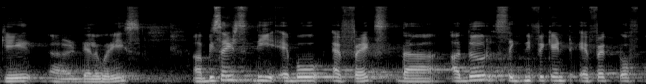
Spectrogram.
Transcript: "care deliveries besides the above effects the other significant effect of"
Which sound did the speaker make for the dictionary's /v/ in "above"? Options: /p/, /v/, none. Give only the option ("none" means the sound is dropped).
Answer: none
